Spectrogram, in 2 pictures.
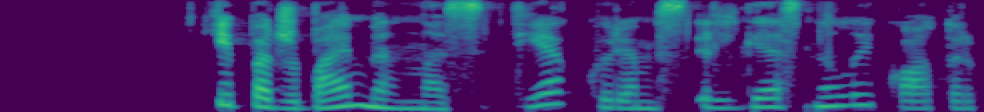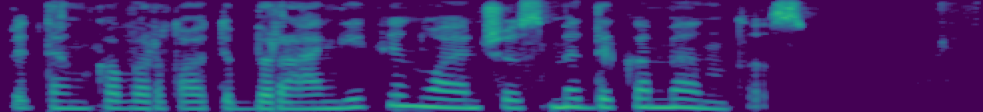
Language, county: Lithuanian, Kaunas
